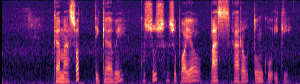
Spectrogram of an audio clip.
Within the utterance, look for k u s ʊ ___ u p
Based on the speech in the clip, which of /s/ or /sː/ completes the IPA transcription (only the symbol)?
sː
